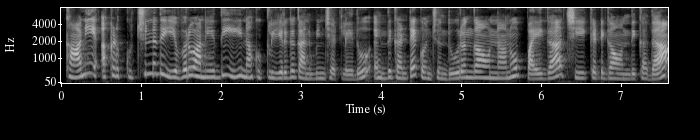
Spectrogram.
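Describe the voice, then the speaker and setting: A woman telling a horror story in the first person, in a steady, measured storytelling voice. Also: fairly high pitch.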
